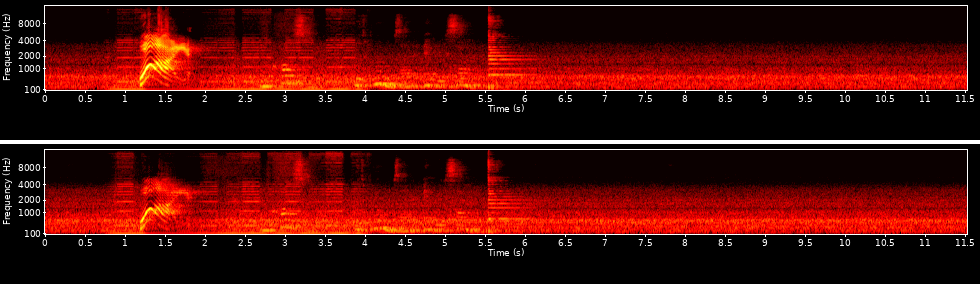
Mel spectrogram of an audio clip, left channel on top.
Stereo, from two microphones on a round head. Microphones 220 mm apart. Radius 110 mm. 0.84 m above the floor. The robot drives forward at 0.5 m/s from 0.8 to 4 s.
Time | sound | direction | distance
1.2 | a shout | 65° left (ahead or behind) | 1.0 m
2.7 | a woman speaking | 50° right (ahead or behind) | 7.5 m
5.5 | a guitar | 35° right (ahead or behind) | 3 m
